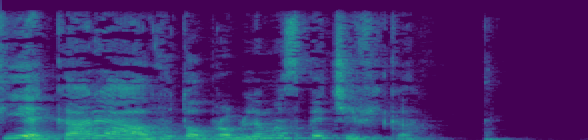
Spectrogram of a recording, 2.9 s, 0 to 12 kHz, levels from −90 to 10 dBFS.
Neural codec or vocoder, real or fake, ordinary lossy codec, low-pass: none; real; MP3, 96 kbps; 10.8 kHz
